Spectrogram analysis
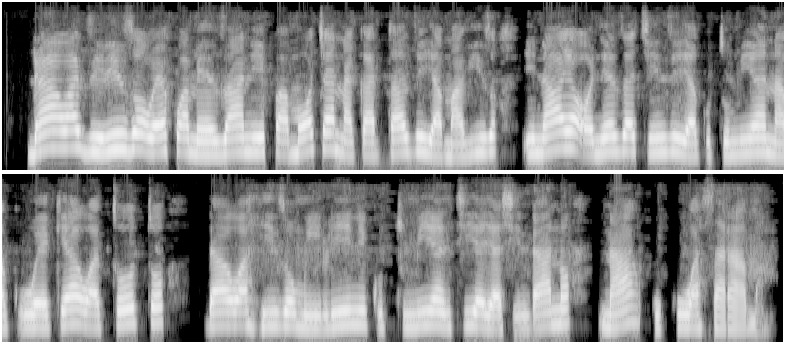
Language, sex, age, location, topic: Swahili, female, 25-35, Kisii, health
